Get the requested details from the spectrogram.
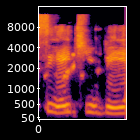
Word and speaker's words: CHUB: So were you, and I apologize, I didn't know it was CHUB. I should know better than that. So, and I pronounced it Chubb Radio.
